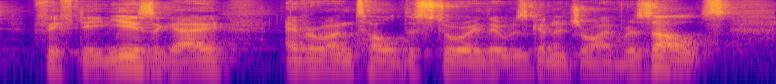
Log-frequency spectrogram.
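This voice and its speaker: With a British accent, a man speaks fairly quickly at a medium pitch. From United Kingdom. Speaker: agency CEO. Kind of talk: interview. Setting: industry conference.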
